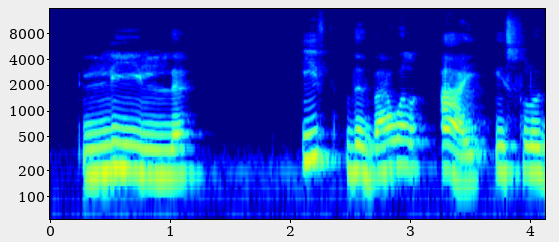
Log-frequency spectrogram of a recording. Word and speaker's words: Lille: I double L is only pronounced E if preceded by a consonant and followed by a vowel, except in ville, mille, tranquille, lille.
